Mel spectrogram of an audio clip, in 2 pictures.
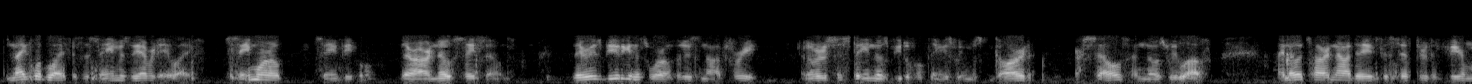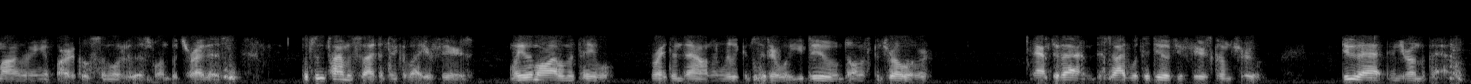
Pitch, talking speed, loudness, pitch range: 95 Hz, 225 wpm, -24 LUFS, 90-105 Hz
